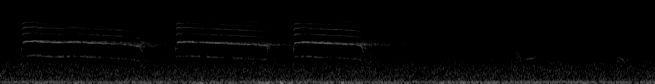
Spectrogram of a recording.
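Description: Three calls from a bird the hikers take for a hawk of some sort. Each call is clear and drawn out, about a second long, with short gaps between, and drops slightly in pitch at its end.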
